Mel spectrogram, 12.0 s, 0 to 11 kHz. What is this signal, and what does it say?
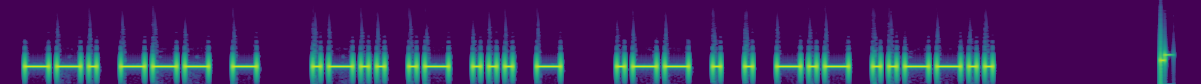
Morse code, heard as a keyed tone, about 15 wpm, 700 Hz. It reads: GOT LAST WEEK?
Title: Sentences from Top 1000 Words - Review Part 3 - 15wpm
